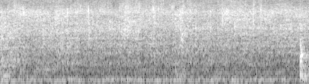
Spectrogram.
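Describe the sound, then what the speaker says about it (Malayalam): A khatta mitta mixture is stirred in a hot pan, a continuous soft sizzle with faint scraping under it and one brief clink near the end. "എന്നിട്ട് നമുക്കിത് യോജിപ്പിച്ച് കൊടുക്കാം."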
